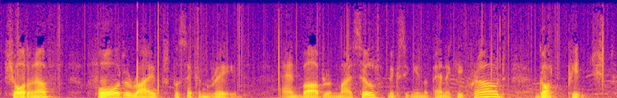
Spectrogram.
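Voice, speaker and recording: An actor playing a suave, flippant gentleman adventurer in an old-time radio serial, with breezy old-fashioned slang. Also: fairly low pitch, big pitch swings, moderate pace. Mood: brisk narration. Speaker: narrator and lead actor. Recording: muffled vintage radio recording, faint noise.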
